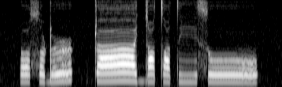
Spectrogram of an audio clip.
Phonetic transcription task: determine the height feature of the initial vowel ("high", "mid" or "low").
mid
